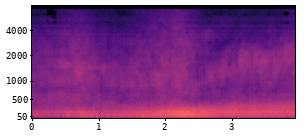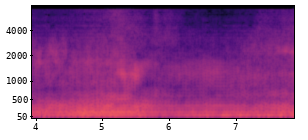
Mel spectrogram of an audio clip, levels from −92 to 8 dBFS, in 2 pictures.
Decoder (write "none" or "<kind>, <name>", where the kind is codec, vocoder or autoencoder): vocoder, Vocos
